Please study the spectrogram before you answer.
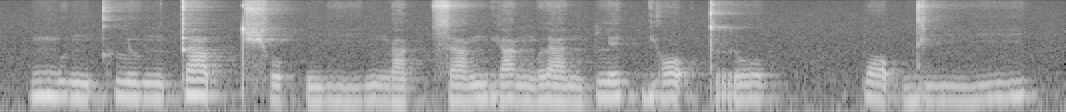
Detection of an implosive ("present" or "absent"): absent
